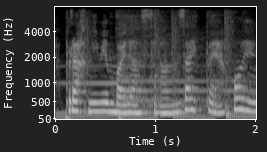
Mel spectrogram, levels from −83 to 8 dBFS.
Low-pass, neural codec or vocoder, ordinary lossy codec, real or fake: 7.2 kHz; none; none; real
